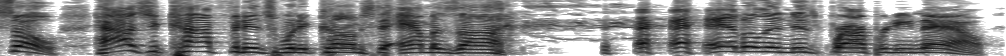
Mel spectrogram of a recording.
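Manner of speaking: ordinary delivery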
